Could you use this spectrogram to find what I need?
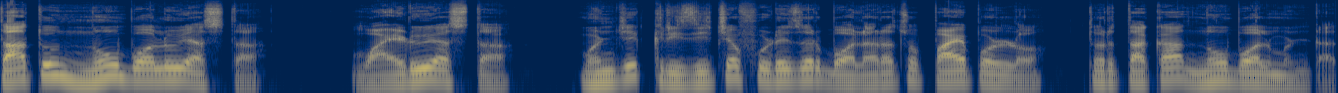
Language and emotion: Goan Konkani, neutral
